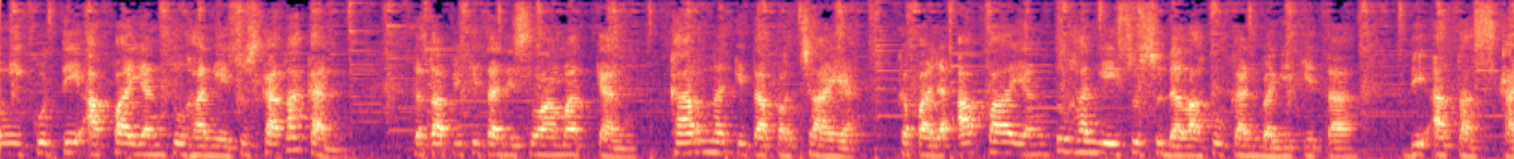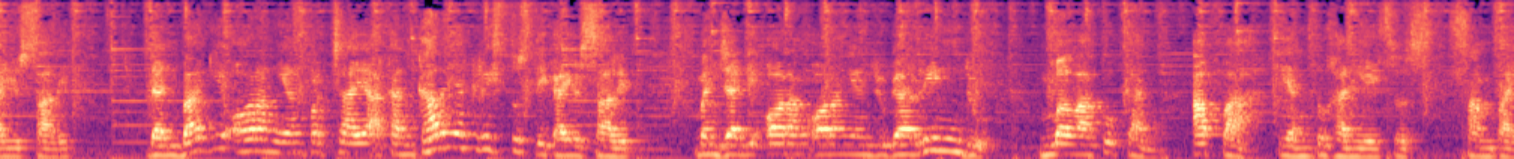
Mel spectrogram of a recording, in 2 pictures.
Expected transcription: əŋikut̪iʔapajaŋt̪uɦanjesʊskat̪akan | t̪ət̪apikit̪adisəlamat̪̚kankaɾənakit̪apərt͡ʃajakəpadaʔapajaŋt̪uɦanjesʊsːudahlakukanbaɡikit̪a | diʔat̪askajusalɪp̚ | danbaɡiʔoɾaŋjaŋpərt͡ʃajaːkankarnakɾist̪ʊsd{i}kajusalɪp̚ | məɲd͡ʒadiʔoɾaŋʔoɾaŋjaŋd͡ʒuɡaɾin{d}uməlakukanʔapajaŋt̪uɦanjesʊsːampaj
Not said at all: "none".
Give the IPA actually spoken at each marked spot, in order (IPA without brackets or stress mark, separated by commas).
i, d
